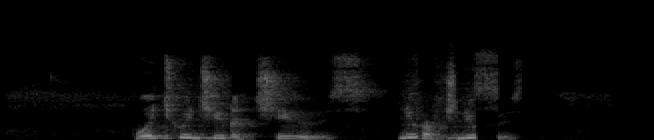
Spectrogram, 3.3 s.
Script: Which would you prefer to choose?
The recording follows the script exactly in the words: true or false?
false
